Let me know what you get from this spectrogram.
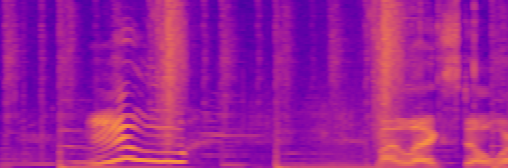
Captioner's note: shouting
